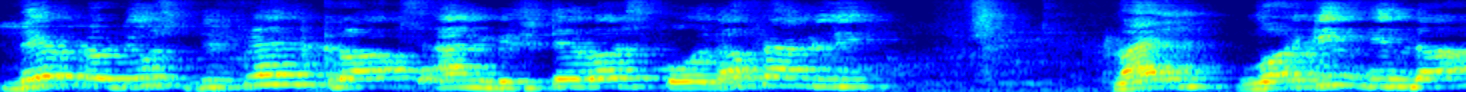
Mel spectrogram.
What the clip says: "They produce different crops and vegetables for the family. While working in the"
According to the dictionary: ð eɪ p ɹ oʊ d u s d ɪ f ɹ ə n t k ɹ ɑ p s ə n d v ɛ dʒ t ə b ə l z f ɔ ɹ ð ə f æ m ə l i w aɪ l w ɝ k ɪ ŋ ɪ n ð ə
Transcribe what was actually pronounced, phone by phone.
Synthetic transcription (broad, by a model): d eɪ p ɹ oʊ d u s d ɪ f ɹ ə n t k ɹ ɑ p s ə n d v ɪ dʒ t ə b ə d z f ɔ ɹ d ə f æ m ə l i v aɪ l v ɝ k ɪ ŋ ɪ n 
